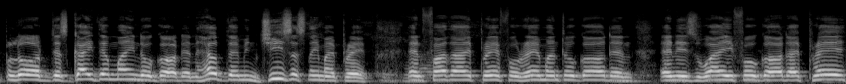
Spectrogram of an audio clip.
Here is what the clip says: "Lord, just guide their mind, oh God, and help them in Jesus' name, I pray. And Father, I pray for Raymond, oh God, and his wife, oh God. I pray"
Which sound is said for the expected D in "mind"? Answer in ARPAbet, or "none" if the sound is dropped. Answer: D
